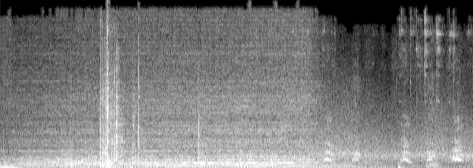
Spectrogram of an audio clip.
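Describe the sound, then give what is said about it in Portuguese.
Dogs bark in a few sharp bursts, then break into a string of high, excited yelps and whines as they rush inside through an opened kitchen door at night, leaping with joy, all over a steady mechanical hum. “No mesmo instante, os cães precipitaram-se lá para dentro aos saltos de satisfação.”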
